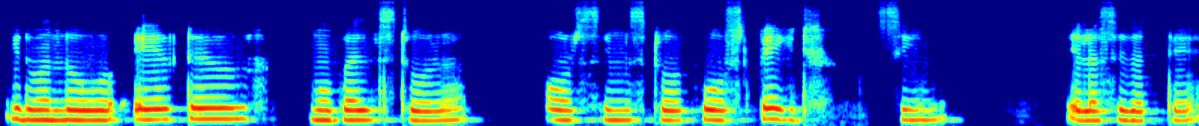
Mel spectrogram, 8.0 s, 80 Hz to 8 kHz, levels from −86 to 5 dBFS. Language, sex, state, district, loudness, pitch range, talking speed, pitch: Kannada, female, Karnataka, Dharwad, -14 LUFS, 225-240 Hz, 90 wpm, 230 Hz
